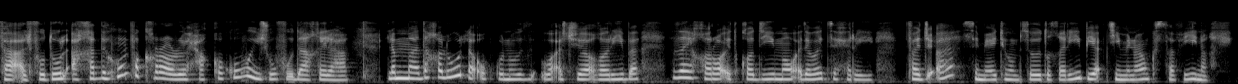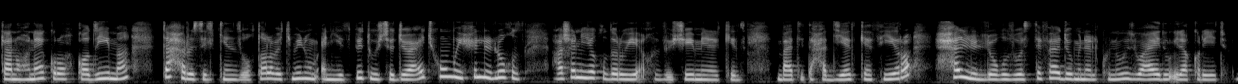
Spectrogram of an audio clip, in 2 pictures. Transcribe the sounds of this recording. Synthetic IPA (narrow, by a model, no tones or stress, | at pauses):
fa̰ʔlfʊd̪ˤuːlʔaxaðhʊmfakɑɾˤɑːɾˤujħɑqːɪkuwɪjʃuːfud̪aːxɪlhalamːad̪axalula̰ʔʊ̰kʊnuzwɪ̰ʔa̰ʃjaːʔɣaɾiːbazajːxɑɾˤɑːʔɪd̪ˤqɑd̪iːmawʔa̰d̪awaːt̪sɪħɾɪjːafad͡ʒʔasamɪʕɪt̪hʊmsoːd̪ɣaɾiːbjaʔt̪imɪnʕʊmkɪ̥sːafiːnakaːnuɦɪnaːkɾuːħqɑd̪iːmat̪aħɾʊsɪlkɪnzwɪt̪ˤɑlɑbɑt̪mɪnhʊmʔanjɪθbɪt̪uwʃad͡ʒaːʕɪt̪hʊmwɪjħɪlːʊlːʊɣzʕaʃaːnjɪɡd̪ɑɾˤujɪ̰ʔxʊðuʃeːmɪnɪlkɪnzbaʕd̪t̪ːaħad̪ːɪjaːt̪kaθiːɾaħalːɪlːʊɣzwɪst̪afaːd̪umɪnɪlkʊnuːzwɪʕaːd̪uʔɪ̰laqɑɾɪjːat̪hʊm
